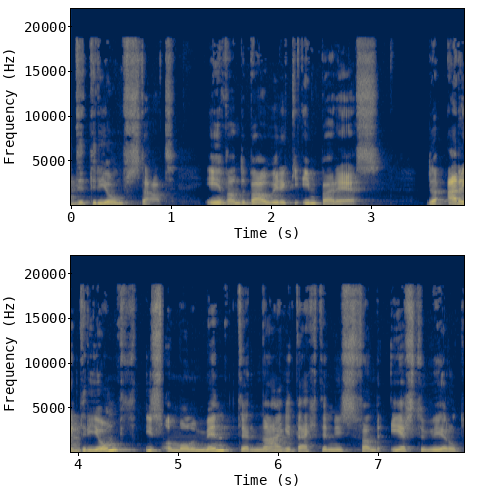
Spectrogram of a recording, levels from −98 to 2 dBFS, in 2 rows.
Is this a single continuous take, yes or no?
no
